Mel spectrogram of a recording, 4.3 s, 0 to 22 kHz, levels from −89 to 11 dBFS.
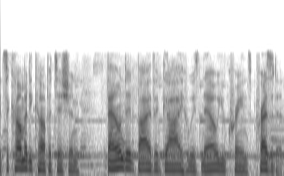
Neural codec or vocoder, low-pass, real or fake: none; 7.2 kHz; real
